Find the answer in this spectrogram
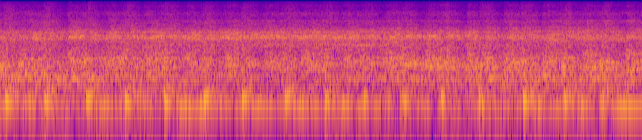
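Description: Rock band playing live in a small room: distorted electric guitars and bass, with a steady low pulse about three times a second.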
